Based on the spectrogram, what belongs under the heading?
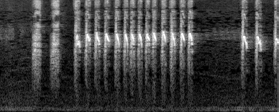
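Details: Grey-cheeked bulbul used as a lure: two harsh notes, then a long rapid run of about fifteen bright chirps, a pause, and three more spaced chirps.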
